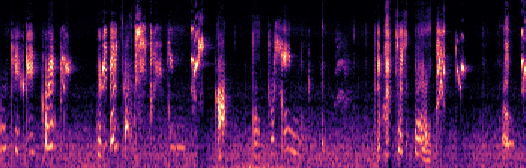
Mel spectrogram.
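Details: Pet male parakeet babbling imitated words, with rapid clusters of hissy, consonant-like bursts and faint squeaks, pausing briefly before starting a new run of chatter.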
